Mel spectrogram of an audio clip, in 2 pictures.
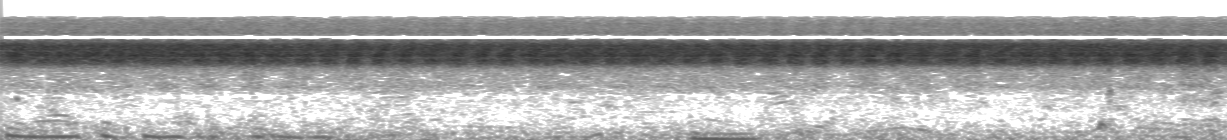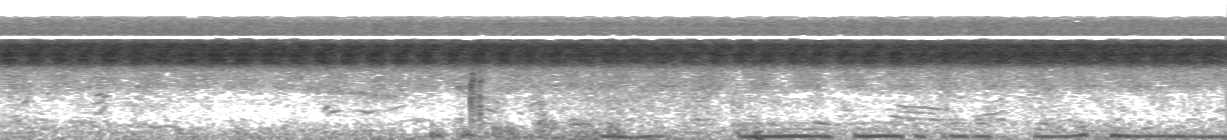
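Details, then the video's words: At sunset on the Crimean coast near Cape Fiolent, cicadas keep up a continuous piercing, vibrating hiss, accompanied by occasional low hummed tones and one short sharp sound midway. "Cicadas at sunset."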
